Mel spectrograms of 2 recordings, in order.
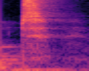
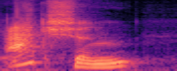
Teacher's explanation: You felt the difference between t and sh, because when you say action, your tongue doesn't touch the top of your mouth. And that's a difference you can feel.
